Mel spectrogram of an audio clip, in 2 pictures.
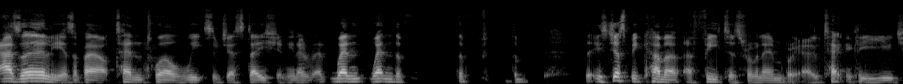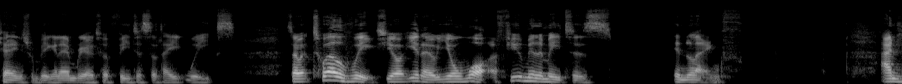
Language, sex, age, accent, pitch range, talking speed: English, male, 40-59, British, 100-135 Hz, 175 wpm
